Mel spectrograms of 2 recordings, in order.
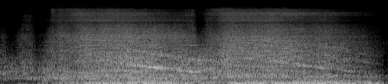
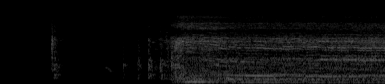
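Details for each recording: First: Mercedes E500 V8 with 250,000 miles, revved after the drive belt was refitted: revs rise and settle smoothly with no squeal or chirp. The earlier belt noise is gone, and the belt drive is normal. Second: Mercedes E500 V8 with 250,000 miles, started after a battery change: short crank, then an even idle with a steady high squeal-like whine from the idler pulley, which has not been replaced yet. Check engine light remains on.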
